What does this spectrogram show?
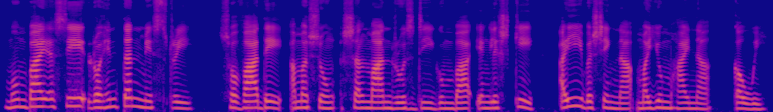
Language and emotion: Manipuri, neutral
